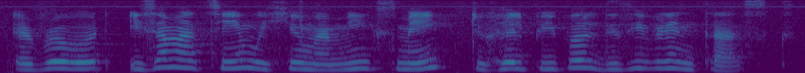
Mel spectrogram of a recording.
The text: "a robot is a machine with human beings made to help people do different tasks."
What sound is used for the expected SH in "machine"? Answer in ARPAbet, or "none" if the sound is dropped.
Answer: S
